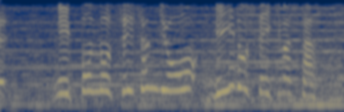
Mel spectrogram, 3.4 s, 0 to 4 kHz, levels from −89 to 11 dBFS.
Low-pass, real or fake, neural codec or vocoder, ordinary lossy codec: 3.6 kHz; real; none; none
